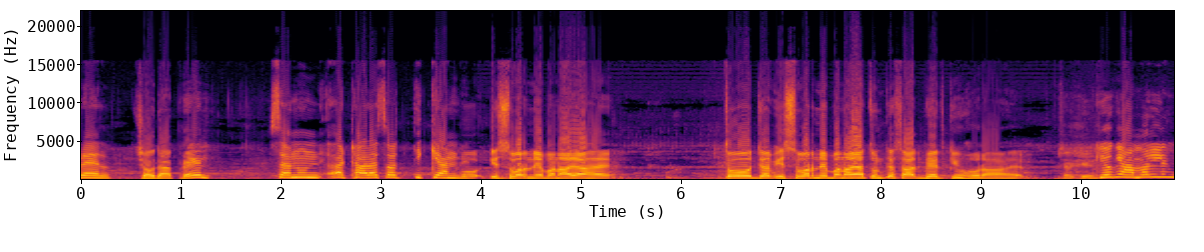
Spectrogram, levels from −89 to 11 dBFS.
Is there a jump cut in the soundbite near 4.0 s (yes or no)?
yes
